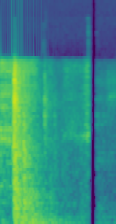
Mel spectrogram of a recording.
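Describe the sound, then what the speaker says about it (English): A door closes in a house with a single solid thunk that fades away, followed by a brief silence and a low room tone. "Close the door."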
